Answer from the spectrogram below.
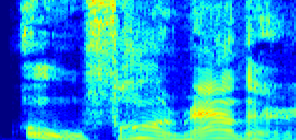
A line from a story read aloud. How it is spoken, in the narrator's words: exclaimed Perseus, with the tears again standing in his eyes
